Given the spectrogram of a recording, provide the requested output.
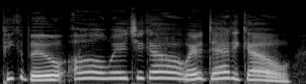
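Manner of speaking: high singsong peekaboo voice; playful parent peekaboo. Retold or imitated. Parent playing peekaboo with a small child, high singsong. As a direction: play peekaboo with a toddler. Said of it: "any parent knows. It's like".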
